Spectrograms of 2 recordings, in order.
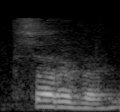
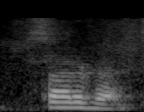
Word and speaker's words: sarva: Is Sarva a long A? – Sarva, no, it's short. Sarva, Sarva Deva, Deva Namaskaraha.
